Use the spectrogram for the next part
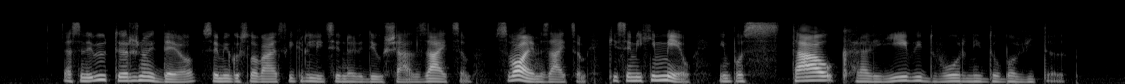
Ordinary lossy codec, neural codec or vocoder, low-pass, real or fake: none; none; 7.2 kHz; real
